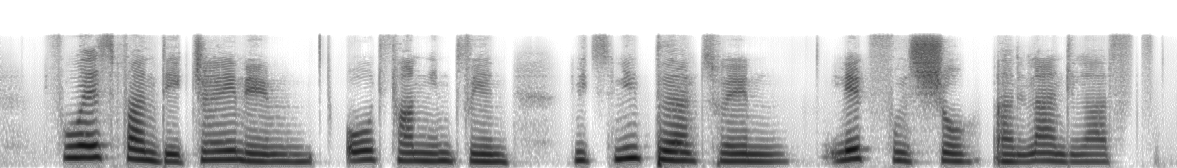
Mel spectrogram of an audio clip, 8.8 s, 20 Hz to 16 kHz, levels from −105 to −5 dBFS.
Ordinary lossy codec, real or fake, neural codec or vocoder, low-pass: none; fake; codec, 16 kHz, 0.5 kbps, X-Codec, HuBERT features, trained on general audio; 7.2 kHz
